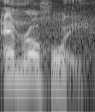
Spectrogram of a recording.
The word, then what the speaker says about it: M'rohoj: confused so Hoy so just pretend that the J is pronounced as a I okay so it's m rohoi all right cool beans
